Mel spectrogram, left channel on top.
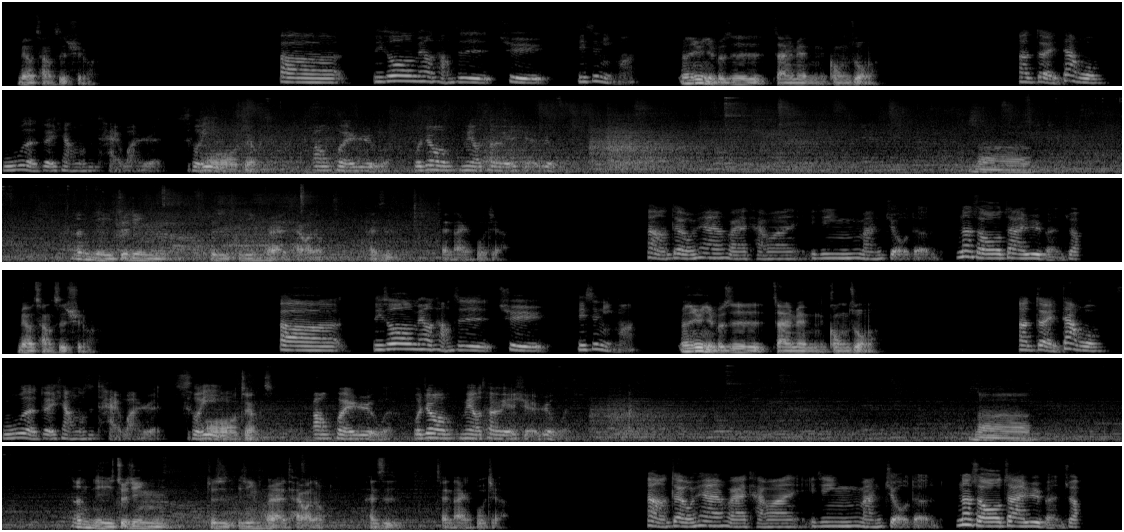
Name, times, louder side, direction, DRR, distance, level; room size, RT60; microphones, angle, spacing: voice 1, 0.2-0.9 6.8-8.7 13.1-13.8 20.9-21.6 23.1-24.1 24.4-25.7 26.0-26.4 26.7-27.4, right 3 dB, 70° right, 0.8 m, -31 dB
voice 2, 2.8-3.4 3.7-5.4 5.8-6.3 10.2-13.5 14.3-16.9 28.9-33.2, right 2 dB, 45° right, 0.6 m, -32 dB
sound 1, 13.2-26.8, left 3 dB, 75° left, 0.8 m, -43 dB
4.0 x 3.7 x 2.6 m
head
